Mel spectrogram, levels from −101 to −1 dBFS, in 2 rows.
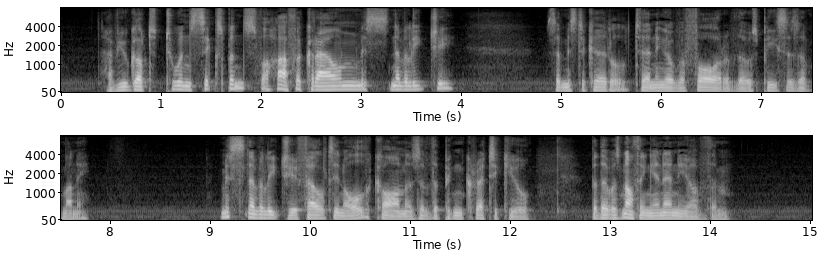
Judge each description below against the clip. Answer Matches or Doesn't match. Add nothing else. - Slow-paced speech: Doesn't match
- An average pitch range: Matches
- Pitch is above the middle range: Doesn't match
